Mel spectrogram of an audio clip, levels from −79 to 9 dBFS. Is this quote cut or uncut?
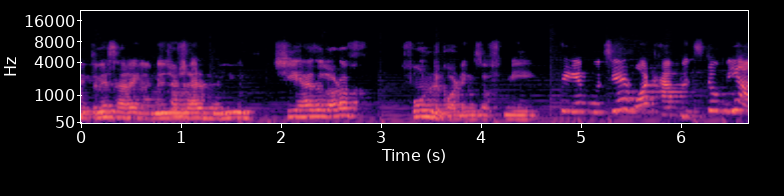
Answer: cut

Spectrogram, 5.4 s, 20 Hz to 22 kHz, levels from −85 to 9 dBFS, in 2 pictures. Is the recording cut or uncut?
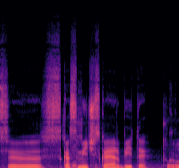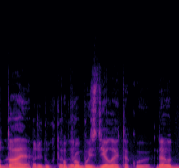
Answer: cut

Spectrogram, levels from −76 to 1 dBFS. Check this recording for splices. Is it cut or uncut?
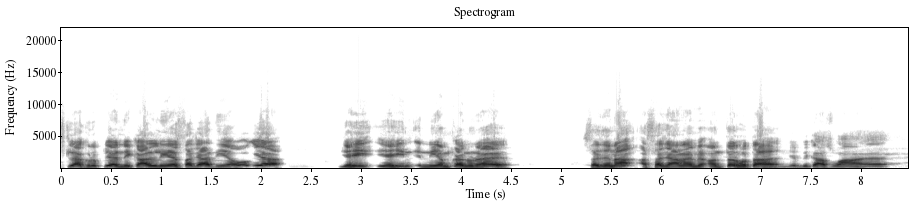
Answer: cut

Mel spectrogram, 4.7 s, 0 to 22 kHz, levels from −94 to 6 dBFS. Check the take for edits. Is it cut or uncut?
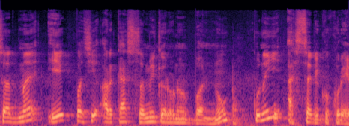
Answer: uncut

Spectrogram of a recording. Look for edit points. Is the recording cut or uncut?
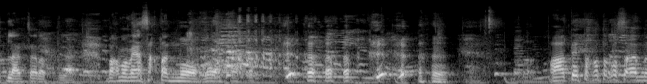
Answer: uncut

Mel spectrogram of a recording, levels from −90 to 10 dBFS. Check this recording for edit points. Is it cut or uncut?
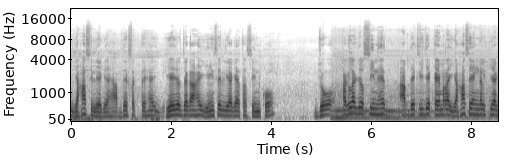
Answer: cut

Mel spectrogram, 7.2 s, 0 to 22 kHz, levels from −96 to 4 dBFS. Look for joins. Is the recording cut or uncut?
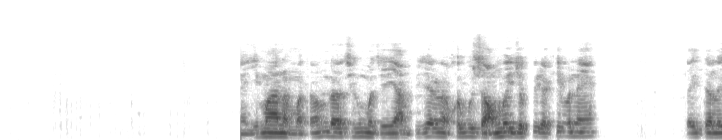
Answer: cut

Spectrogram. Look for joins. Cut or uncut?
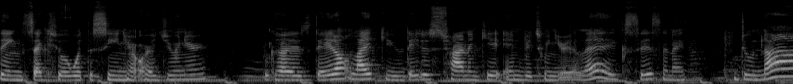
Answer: cut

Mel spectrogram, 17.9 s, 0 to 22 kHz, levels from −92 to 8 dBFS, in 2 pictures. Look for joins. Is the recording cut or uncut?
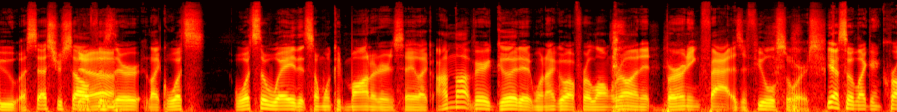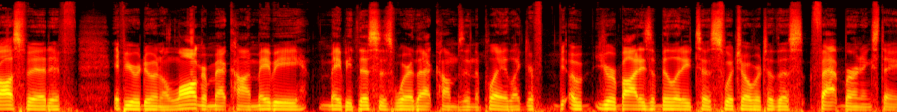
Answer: cut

